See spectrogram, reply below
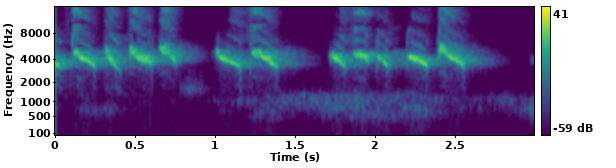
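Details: White-rumped shama, known as puteh raja, recorded 29 August 2021, singing loud high chirped notes in quick pairs and triplets, each dropping in pitch, in three bursts separated by brief pauses, with a faint low murmur behind.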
